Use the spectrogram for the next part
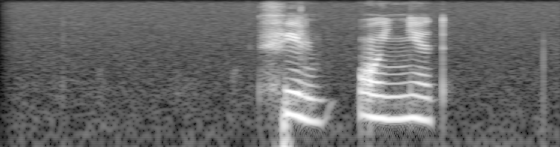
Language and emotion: Russian, neutral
